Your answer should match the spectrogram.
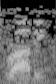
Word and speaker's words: Roby: It looks like Roby, it's R-O-B-Y, but pronounced Robbie.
